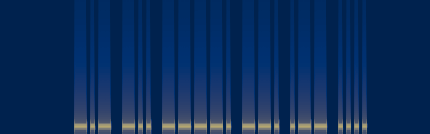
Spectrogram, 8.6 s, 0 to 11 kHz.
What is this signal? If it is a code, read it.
Morse code, heard as a keyed tone, about 15 wpm, 700 Hz. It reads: KD9GWH
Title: USA Call Signs - 6 Characters - Repeated 2x - 15wpm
